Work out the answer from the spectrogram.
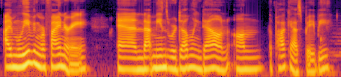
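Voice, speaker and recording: A woman co-hosting a podcast in casual chat, giggly and warm. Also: on the low side, steady tone, moderate pace, clean tone. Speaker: podcast co-host.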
